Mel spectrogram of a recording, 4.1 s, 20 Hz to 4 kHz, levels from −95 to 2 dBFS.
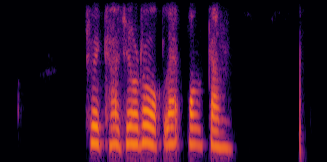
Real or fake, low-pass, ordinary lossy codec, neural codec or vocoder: real; 3.6 kHz; Opus, 16 kbps; none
